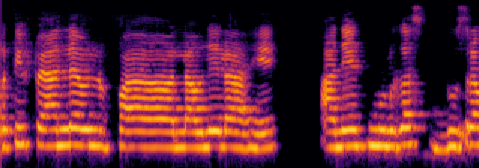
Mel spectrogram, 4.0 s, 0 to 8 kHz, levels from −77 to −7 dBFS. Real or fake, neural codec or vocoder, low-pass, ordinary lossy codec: real; none; 7.2 kHz; none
